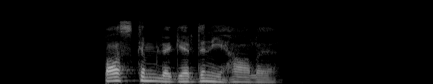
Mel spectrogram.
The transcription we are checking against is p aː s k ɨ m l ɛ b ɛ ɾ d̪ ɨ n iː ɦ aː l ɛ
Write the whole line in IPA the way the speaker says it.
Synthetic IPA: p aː s k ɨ m l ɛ ɡ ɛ ɾ d̪ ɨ n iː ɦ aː l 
